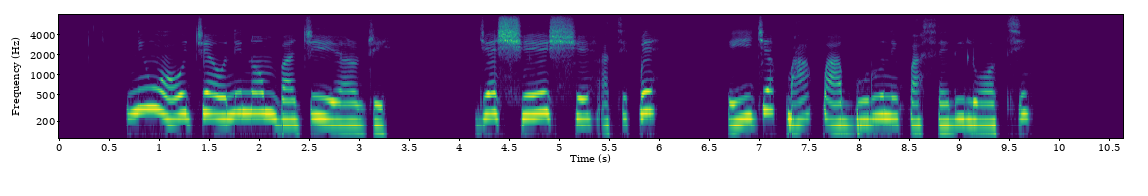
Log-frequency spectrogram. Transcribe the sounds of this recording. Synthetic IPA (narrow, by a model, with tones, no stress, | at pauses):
nĩ˦w̃ɔ̃˦˨o˨˦d͡ʒɛ˦o˧nĩ˦nã˦m̩˦ba˧d͡ʒi˦˨a˨di˨ | d͡ʒɛ˦ʃe˧˦e˦ʃe˧a˨ti˧k͡pe˦ | e˨ji˨˦d͡ʒɛ˦k͡pa˨˦k͡pa˦˨˧bu˧ɾu˦nĩ˦k͡pa˧sɛ˨li˦lo˧ɔ˧tʰi˦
